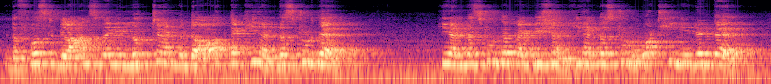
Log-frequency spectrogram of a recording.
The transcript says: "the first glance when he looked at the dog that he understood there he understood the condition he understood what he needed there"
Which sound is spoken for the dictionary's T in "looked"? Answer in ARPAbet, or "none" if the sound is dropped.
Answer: T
